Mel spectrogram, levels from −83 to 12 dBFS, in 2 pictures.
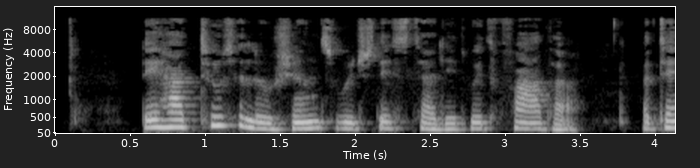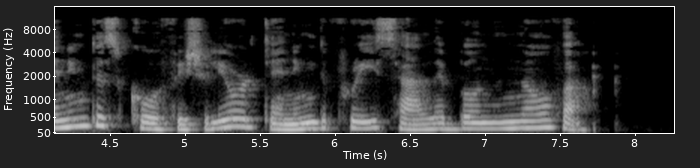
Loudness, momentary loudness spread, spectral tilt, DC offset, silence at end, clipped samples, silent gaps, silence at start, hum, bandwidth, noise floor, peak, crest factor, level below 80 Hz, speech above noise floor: -20 LUFS; 7 LU; -5.5 dB/octave; under 0.1%; 0.6 s; under 0.1%; none; 0.1 s; none; 11.5 kHz; -49 dBFS; -2 dBFS; 16 dB; -62 dBFS; 30 dB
